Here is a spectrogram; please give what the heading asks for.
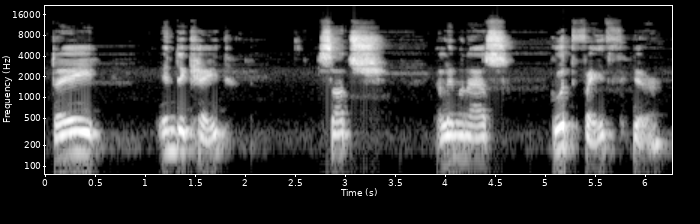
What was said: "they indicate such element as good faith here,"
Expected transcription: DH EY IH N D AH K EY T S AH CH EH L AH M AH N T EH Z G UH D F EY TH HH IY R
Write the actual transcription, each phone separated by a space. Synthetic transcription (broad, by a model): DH EY IH N D AH K EY T S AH CH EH L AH M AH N AH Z G UH D F EY TH HH IY R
